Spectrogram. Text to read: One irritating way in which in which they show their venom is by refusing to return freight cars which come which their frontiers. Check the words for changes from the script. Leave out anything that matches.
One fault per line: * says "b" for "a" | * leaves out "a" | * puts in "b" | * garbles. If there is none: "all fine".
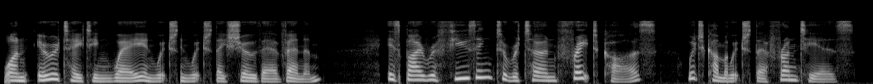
all fine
